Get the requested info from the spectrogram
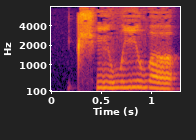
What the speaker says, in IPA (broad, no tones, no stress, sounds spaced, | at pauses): t͡ʃʰ ĩ w i w ʌ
